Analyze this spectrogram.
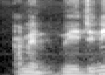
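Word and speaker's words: Mazzini: माता जी का सबसे बड़ा, मेजनी in English is spelled like this, MAZZIN। तो यहां पर तो मेजनी लगता है, इंग्लिश में it will be pronounced eight मेजनी।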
